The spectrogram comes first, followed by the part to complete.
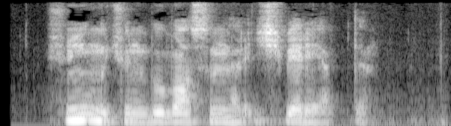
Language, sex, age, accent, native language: Uzbek, male, 18-24, Toshkent shahri, Uzbek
